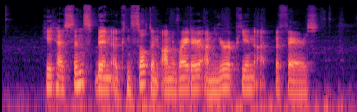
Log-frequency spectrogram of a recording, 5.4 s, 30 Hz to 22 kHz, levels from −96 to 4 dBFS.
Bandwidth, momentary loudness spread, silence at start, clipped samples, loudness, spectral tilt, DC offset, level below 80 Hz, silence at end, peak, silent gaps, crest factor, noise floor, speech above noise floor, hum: 16 kHz; 9 LU; 0.7 s; under 0.1%; -21 LUFS; -5 dB/octave; under 0.1%; -46 dBFS; 0.25 s; -4 dBFS; none; 18 dB; -54 dBFS; 33 dB; none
